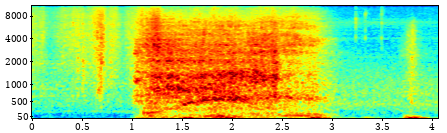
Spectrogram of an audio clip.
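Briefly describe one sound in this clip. A large dragon's wings beat with a rushing whoosh.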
